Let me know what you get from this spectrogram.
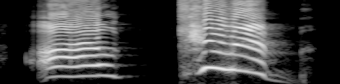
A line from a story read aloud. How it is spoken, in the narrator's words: cried a female voice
